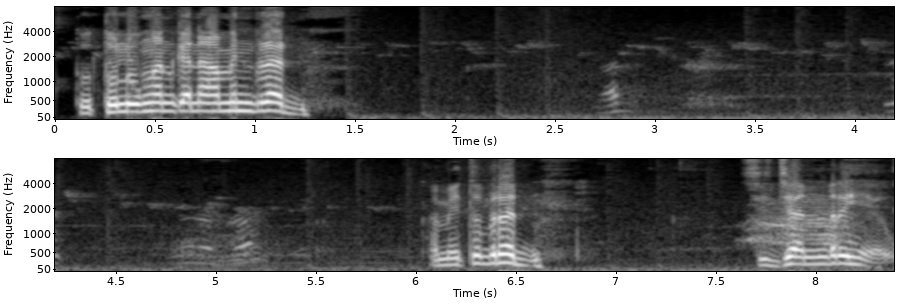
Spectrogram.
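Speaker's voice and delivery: loud pleading call; shouting pleas. Real, not acted. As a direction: shout to reach him. Pleading loudly with possessed friend.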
